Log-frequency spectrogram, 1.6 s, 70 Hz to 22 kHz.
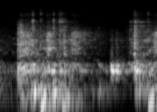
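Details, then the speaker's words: Scratch-built full-suspension mini bike, first start after sitting about 7 months since its last race, before new exhaust and tires: small single catches and settles into a steady, moderate thrum with slight surge, not too loud; carb leaking fuel, floats suspected faulty; runs fine. "carb is leaking fuel floats definitely having issues so that's fine it runs it sounds good it's not too loud"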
